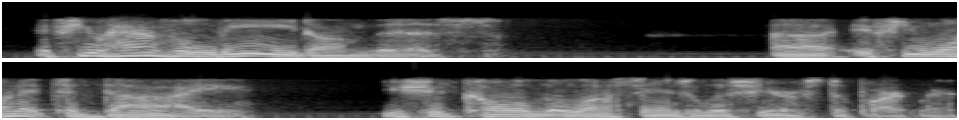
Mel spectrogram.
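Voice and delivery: sounding bitter. Warning that a lead sent to the sheriff's department will die: bitter tone. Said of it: "I'm sorry I sound so bitter on this".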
